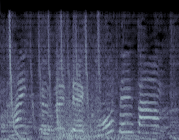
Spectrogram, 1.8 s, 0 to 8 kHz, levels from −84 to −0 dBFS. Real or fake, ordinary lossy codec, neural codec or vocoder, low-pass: fake; none; vocoder, 24 kHz, 100 mel bands, Vocos; 7.2 kHz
